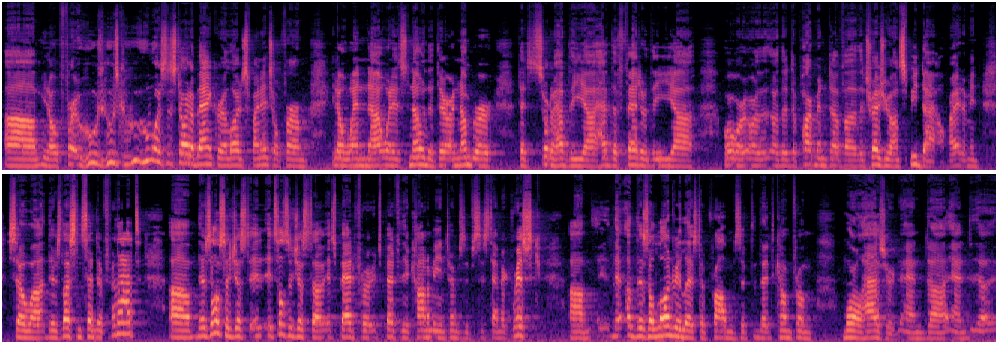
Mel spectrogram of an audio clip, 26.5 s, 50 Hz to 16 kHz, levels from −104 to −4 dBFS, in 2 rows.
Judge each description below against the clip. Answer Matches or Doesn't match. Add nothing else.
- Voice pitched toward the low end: Doesn't match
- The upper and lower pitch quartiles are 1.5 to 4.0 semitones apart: Matches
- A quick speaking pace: Matches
